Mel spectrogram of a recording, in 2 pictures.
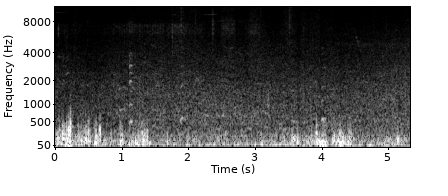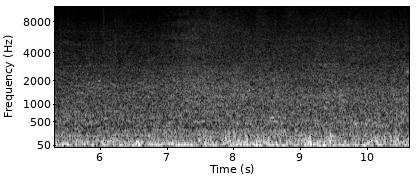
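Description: Waterfront city ambience: a steady wash of wind and water noise with a low rumble, and wind buffeting the microphone. It is loudest in low bursts at the very start and about four seconds in.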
